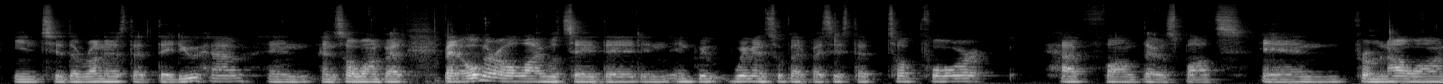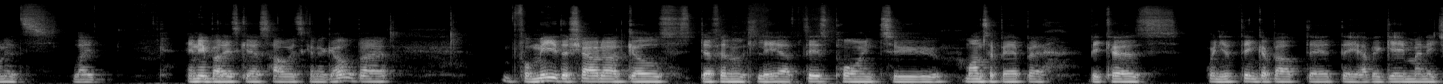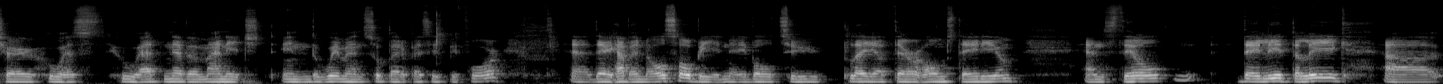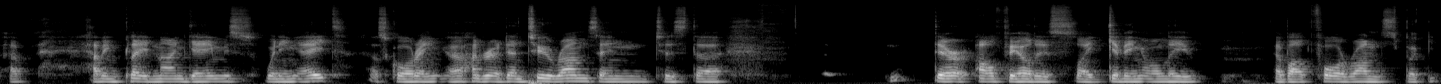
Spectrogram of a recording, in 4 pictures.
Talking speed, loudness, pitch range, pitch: 125 wpm, -24 LUFS, 120-135 Hz, 125 Hz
